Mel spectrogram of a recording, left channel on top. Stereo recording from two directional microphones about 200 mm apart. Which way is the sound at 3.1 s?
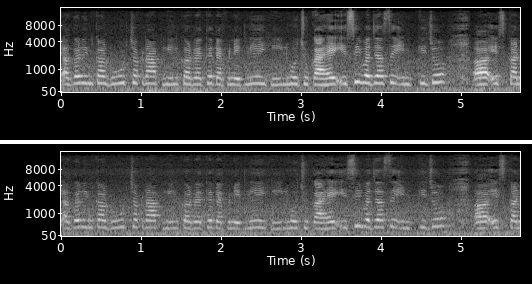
60° left (ahead or behind).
